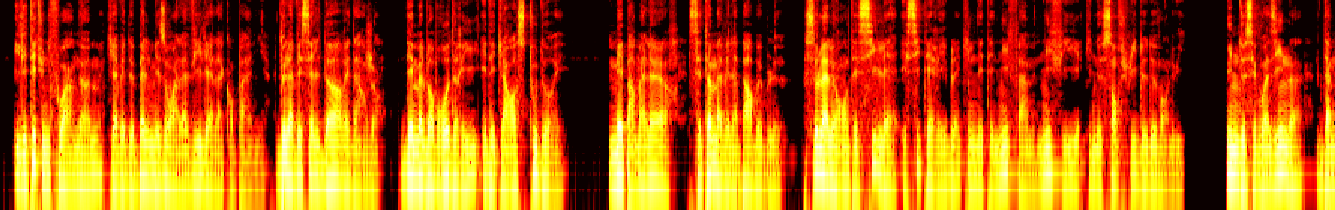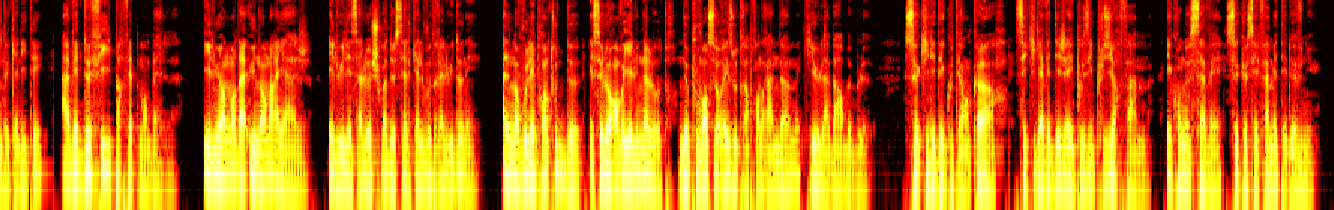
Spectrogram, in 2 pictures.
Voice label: narration

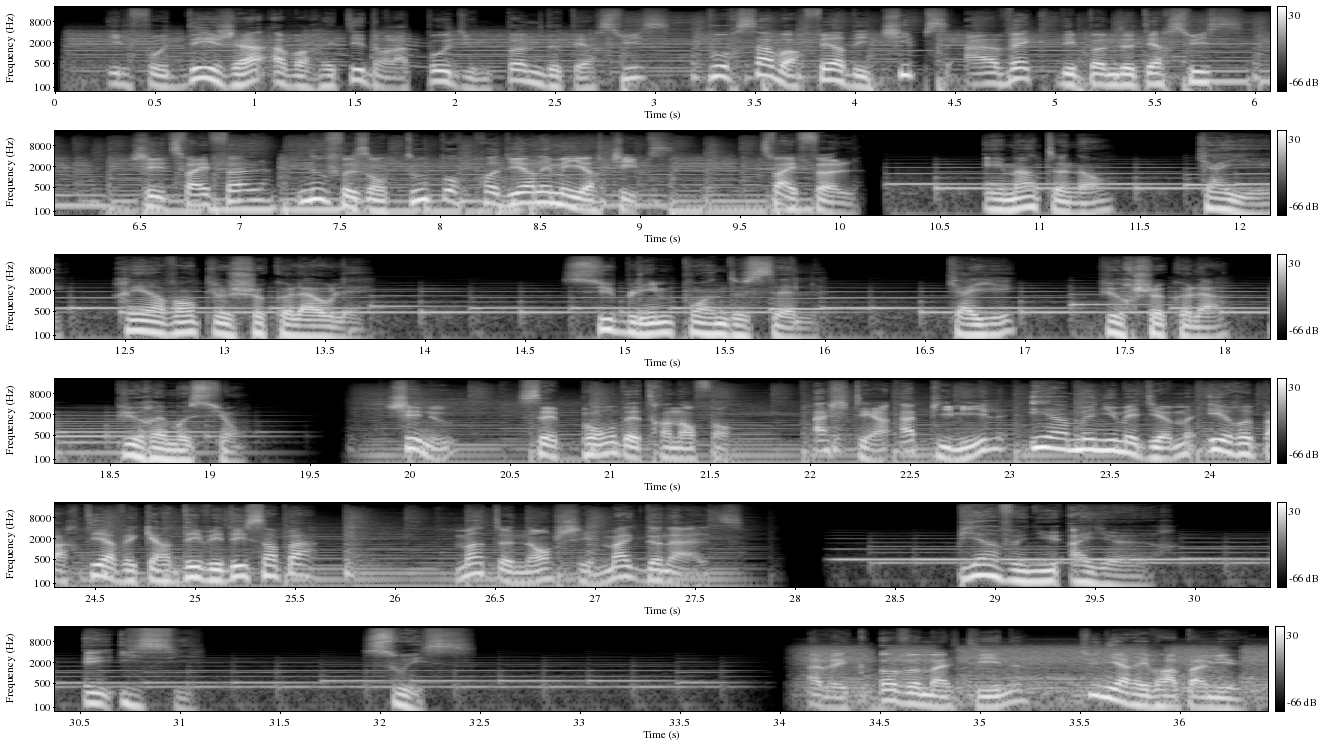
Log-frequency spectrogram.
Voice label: Commercials Swiss French With Music

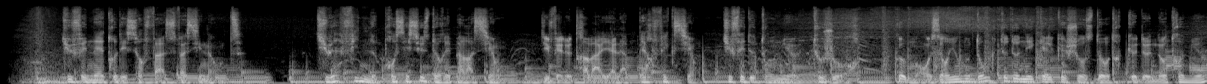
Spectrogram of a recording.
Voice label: commercial; JETX ADAM X

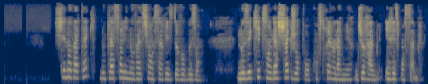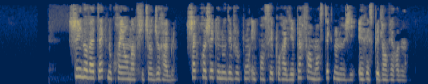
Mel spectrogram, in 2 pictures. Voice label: corporate

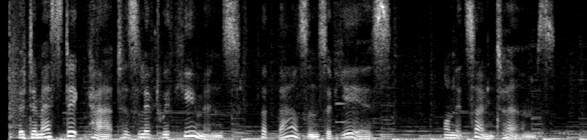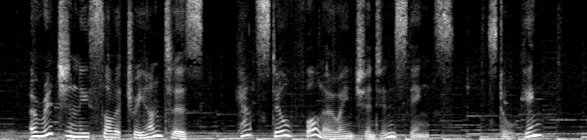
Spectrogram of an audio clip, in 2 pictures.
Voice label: Documentary

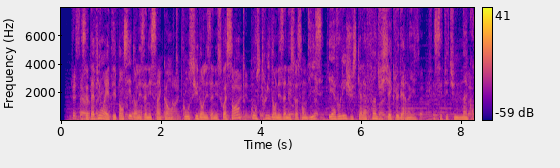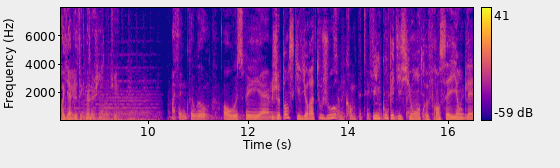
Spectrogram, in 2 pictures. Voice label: Voice Over; HISTOIRE CONCORDE

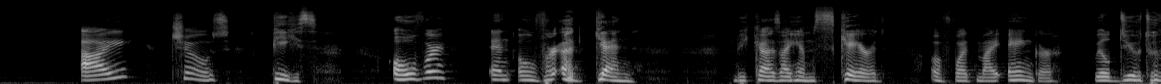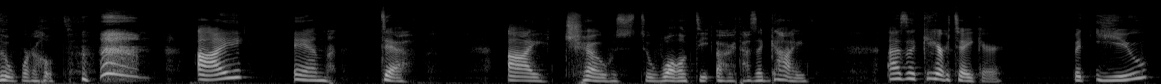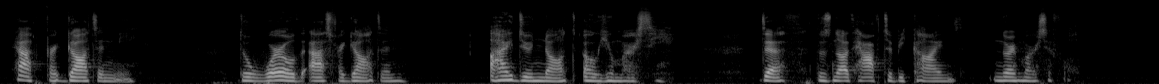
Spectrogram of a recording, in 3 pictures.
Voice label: Character

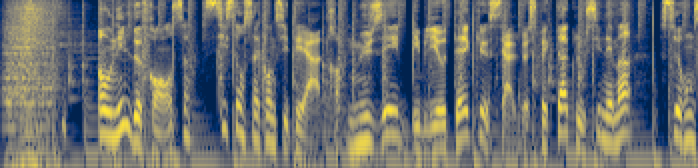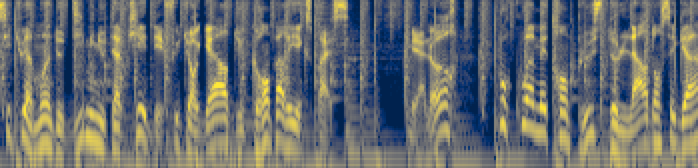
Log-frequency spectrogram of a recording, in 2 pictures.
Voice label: corporate; grand paris express

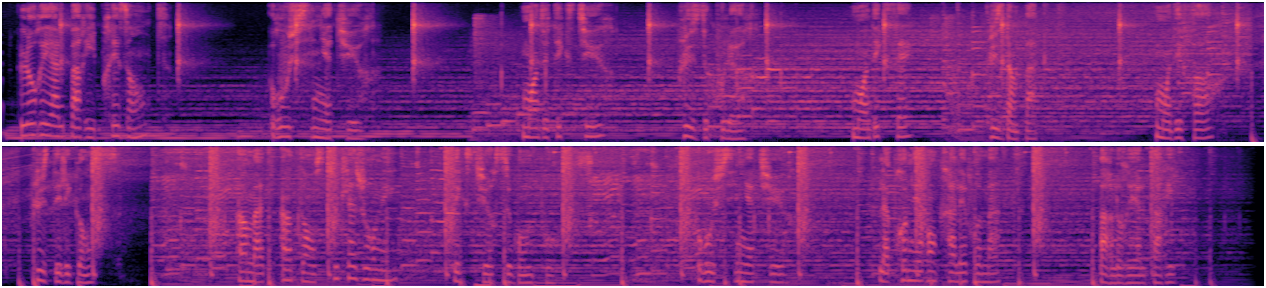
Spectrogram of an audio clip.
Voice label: ADVERTISING

